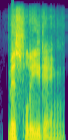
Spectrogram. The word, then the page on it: misleading: American English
